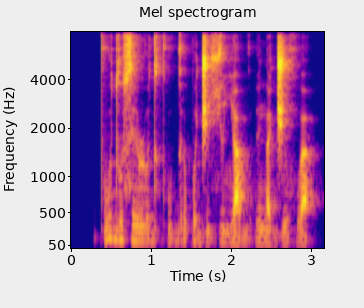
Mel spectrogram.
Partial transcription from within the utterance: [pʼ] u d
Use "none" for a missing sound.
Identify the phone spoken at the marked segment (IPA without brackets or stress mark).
pʼ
